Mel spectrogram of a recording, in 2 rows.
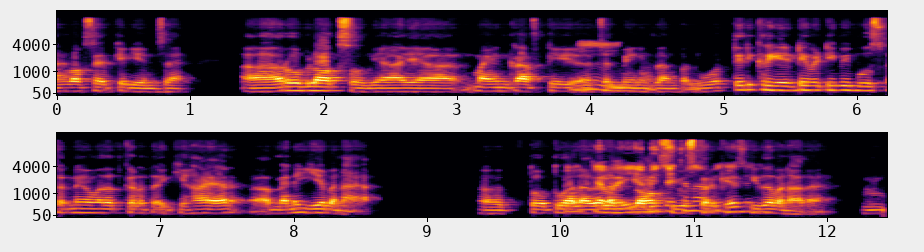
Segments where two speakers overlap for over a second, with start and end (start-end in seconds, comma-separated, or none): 10.1-11.7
